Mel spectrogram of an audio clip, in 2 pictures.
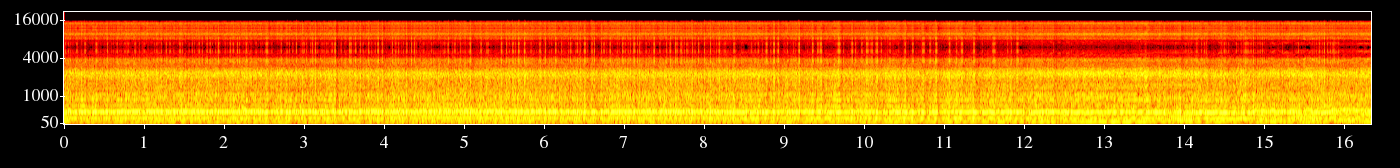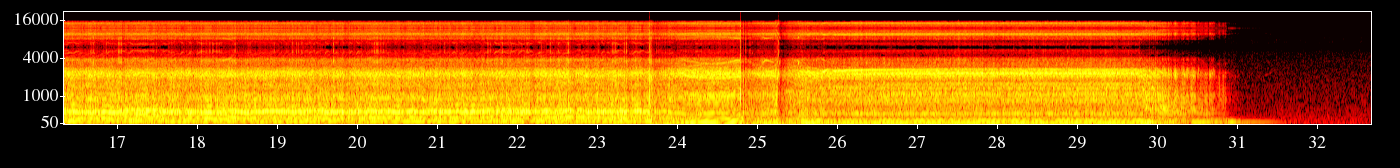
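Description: DJI Flame Wheel F450 quadcopter's brushless motors and propellers running, heard from a camera on the frame: a steady hum that starts to waver in pitch partway through as the craft descends under its Naza flight controller's failsafe. About 24 seconds in there is a brief bump as it touches down, after which the motors keep running on the ground with a different, higher tone.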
